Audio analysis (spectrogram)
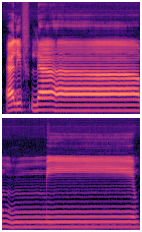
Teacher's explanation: الف لام، لام کو لمبا کریں گے 5 الف کی مقدار میں، اور لام کو جب میم کے ساتھ ملائیں گے تو یہاں پر غنہ کریں گے، میم کی آواز کو تھوڑا ناک میں لے کر جائیں گے اور میم کو بھی لمبا کریں گے 5 الف کی مقدار میں۔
